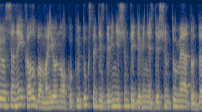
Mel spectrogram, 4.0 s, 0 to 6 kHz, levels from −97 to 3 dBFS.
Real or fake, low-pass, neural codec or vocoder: real; 5.4 kHz; none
